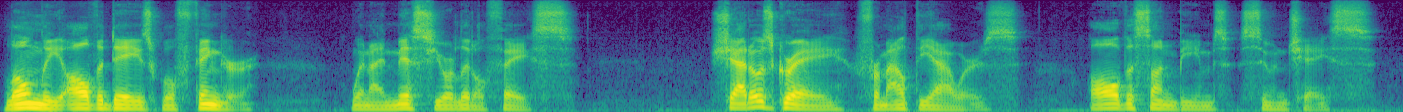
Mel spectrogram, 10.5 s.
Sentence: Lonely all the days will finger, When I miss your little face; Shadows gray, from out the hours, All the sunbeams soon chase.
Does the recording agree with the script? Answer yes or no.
yes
